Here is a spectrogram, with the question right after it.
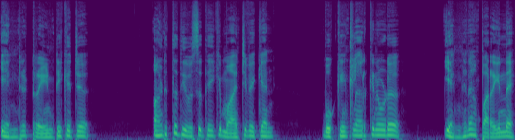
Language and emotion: Malayalam, fearful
